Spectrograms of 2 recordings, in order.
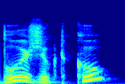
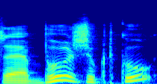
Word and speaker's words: Boer zoekt koe: But this is Boer zoekt koe. That's the Dutch pronunciation. And it's Boer zoekt koe.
